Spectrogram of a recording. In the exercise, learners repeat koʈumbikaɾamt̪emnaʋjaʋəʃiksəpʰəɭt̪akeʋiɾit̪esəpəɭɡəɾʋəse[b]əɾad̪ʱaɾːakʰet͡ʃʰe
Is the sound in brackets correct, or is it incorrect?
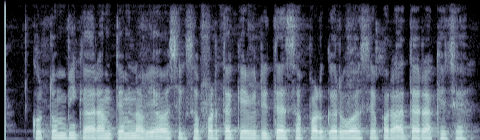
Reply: incorrect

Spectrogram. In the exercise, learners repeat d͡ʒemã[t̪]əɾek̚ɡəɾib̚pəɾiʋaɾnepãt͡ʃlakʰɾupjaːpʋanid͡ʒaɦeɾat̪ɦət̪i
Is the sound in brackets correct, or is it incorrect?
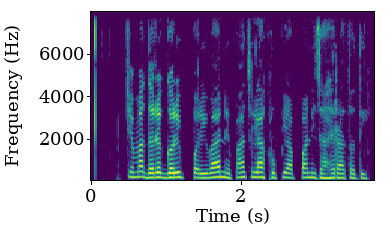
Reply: incorrect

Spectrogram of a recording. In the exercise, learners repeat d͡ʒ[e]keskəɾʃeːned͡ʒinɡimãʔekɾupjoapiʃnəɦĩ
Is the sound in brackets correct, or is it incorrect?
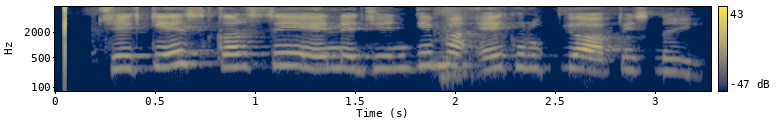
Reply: correct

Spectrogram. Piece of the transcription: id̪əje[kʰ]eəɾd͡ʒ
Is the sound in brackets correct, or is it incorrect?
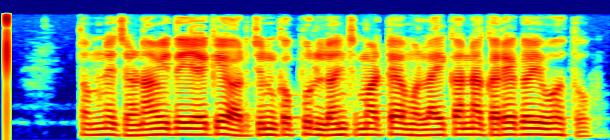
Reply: incorrect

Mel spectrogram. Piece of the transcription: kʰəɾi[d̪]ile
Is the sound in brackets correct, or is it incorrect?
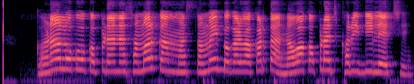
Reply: correct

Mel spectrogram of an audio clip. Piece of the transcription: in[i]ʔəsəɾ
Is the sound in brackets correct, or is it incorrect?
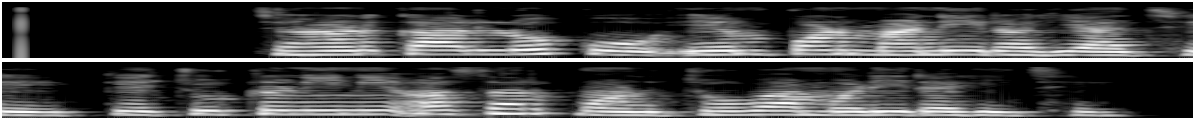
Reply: correct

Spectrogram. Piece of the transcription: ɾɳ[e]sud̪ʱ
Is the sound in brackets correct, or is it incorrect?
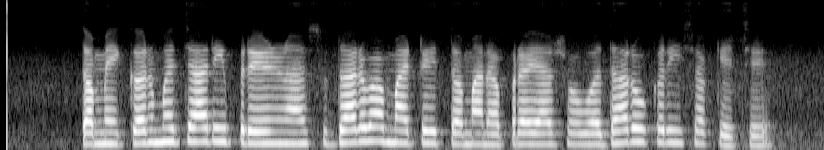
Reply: incorrect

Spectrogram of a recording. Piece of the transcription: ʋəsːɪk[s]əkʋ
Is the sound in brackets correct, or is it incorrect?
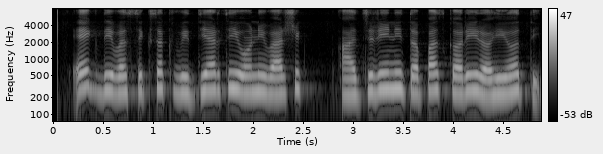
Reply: incorrect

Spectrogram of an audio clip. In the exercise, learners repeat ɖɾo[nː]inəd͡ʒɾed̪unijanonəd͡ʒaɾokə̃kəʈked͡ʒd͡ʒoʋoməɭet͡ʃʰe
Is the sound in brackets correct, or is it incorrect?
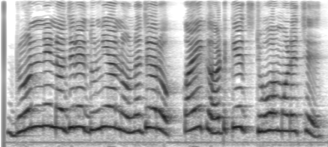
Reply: correct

